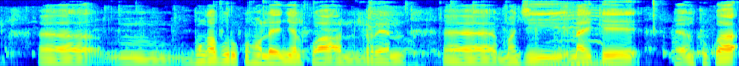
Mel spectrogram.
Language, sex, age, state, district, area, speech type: Santali, male, 18-30, West Bengal, Purulia, rural, spontaneous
